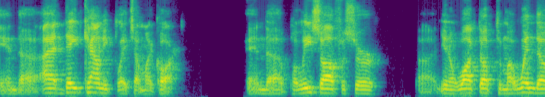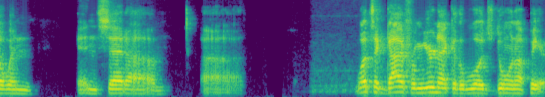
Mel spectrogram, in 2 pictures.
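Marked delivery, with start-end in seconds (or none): 11.2-13.6 put-on snide needling, heavily sarcastic. Retelling what a police officer said at his car window, imitating a sarcastic officer. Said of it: "And real sarcastically".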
